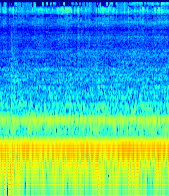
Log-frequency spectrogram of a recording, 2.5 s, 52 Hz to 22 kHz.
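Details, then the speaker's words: Audi 90 Quattro with straight-pipe exhaust and a badly rattling CV axle/wheel hub on a 7-hour highway trip: loud, steady low drone at cruise, open exhaust booming, no distinct rattle standing out; exhaust drone, cause not confirmed. "I think choosing the day I had a really bad migraine to do the 7h hour ride round trip with the car with straight pipe exhaust and the worst CV axle wheel hub rattling I've ever heard"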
